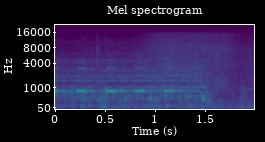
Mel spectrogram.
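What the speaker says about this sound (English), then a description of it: "And then we're going to print." A Rollo label printer prints shipping labels, giving a few short repeated electronic beeps followed by a brief mechanical whir, quiet and close with no one talking.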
